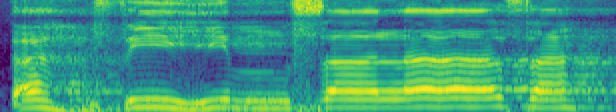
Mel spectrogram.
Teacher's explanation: Kahfihim mim sukun kita baca jelas tanpa mendengung karena bertemu sa, namanya bacaan idhar safawi. Kahfihim salasa, salah fathah berdiri atau alif kecil kita panjangkan 2 harokat.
